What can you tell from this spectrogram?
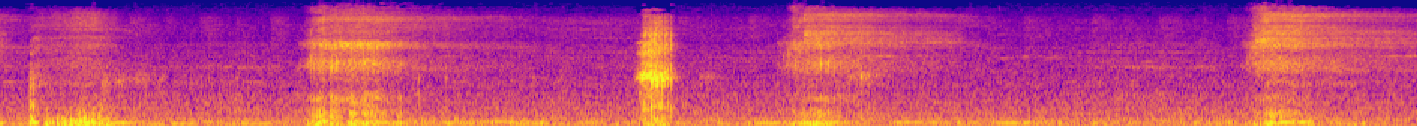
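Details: Snoring during sleep after drinking beer: rough, vibrating snores about every three seconds over a steady background hum.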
